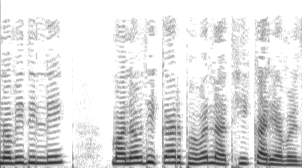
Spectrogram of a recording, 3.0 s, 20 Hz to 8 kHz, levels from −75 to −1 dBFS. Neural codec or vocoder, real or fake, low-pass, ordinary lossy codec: none; real; 7.2 kHz; MP3, 32 kbps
